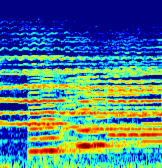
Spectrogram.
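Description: Contemporary classical chamber ensemble playing an instrumental passage, violins prominent with sustained bowed notes. About half a second in, a new line enters and climbs upward in steps.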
